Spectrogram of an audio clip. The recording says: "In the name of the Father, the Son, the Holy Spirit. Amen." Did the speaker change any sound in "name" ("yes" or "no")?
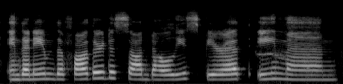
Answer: yes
